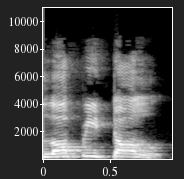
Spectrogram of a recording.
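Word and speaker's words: L'Hôpital: বাট এটার proper যে pronunciation বা উচ্চারণ এটা হচ্ছে লপিটল, লপিটল রুল।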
